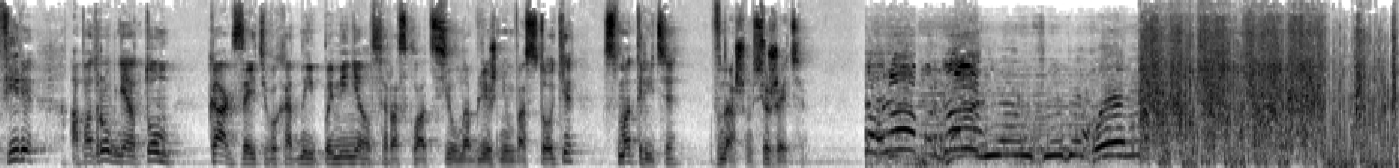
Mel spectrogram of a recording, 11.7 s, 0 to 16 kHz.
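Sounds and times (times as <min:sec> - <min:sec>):
speech: 0:00.0 - 0:11.2
agitated voices shouting: 0:07.2 - 0:09.2
powerful explosion with rumbling roar of debris: 0:09.5 - 0:11.6.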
